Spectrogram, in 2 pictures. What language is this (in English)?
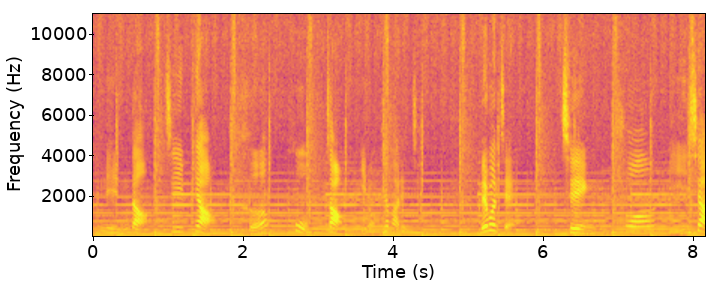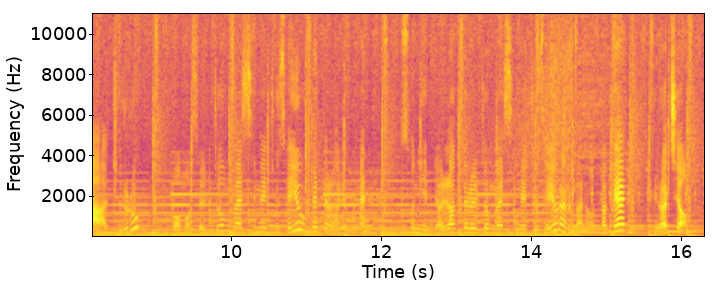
Korean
